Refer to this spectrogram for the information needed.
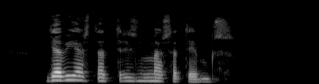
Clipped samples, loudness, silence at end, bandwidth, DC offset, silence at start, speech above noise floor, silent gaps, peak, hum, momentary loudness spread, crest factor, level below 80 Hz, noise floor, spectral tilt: under 0.1%; -27 LUFS; 0.9 s; 11 kHz; under 0.1%; 0.45 s; 54 dB; none; -6 dBFS; none; 18 LU; 24 dB; -82 dBFS; -80 dBFS; -6 dB/octave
